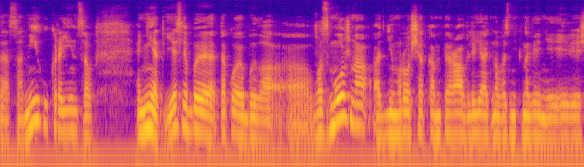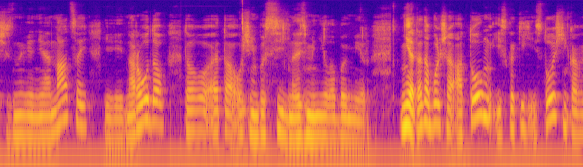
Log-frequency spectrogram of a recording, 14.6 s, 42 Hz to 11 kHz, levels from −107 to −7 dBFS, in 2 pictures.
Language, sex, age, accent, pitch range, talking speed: Russian, male, 20-39, native, 120-155 Hz, 150 wpm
